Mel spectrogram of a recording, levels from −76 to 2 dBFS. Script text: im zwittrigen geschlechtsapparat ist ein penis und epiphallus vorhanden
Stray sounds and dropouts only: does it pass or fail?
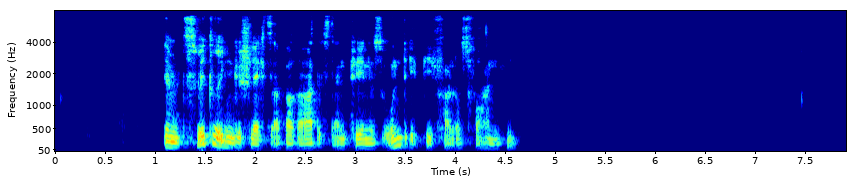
pass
